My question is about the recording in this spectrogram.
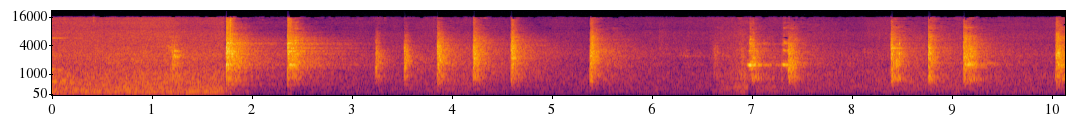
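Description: About a dozen hammer blows, irregularly spaced, driving a curved steel band down into a circular welding fixture; some strikes carry a short metallic ring. A steady shop noise runs until it cuts off just before the first blow.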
